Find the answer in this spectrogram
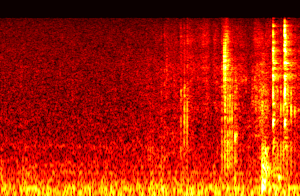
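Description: Quiet room tone, then a few faint crisp clicks and rustles near the end as hands press on and lift off a paper card on a cutting mat.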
